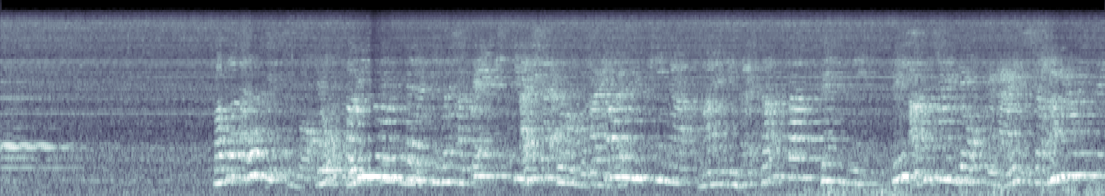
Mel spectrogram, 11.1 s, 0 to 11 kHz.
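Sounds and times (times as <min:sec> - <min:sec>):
public-address chime note: 0:00.0 - 0:00.8
steady background hiss: 0:00.0 - 0:11.0.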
